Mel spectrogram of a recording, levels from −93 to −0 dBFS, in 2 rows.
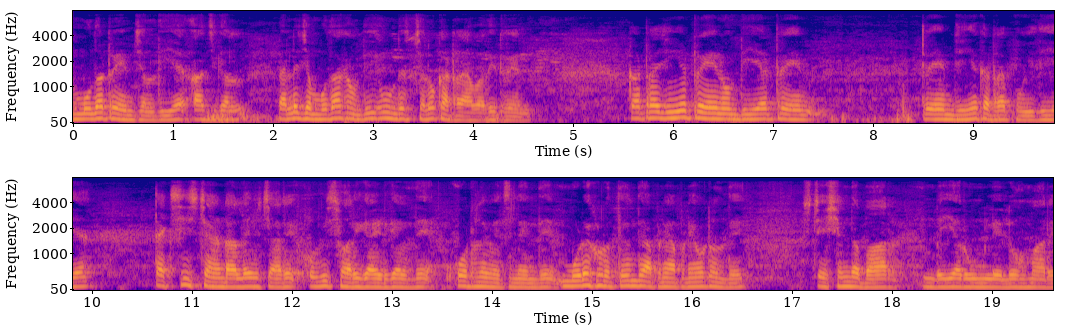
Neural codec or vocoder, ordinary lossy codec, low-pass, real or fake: none; none; 7.2 kHz; real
